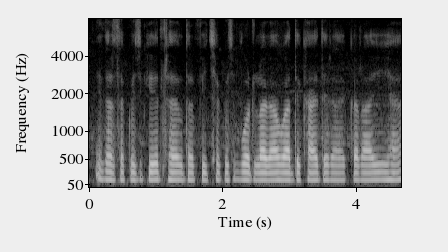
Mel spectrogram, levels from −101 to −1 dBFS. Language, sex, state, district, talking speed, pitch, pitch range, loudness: Hindi, male, Bihar, Muzaffarpur, 215 wpm, 135 Hz, 135-140 Hz, -29 LUFS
